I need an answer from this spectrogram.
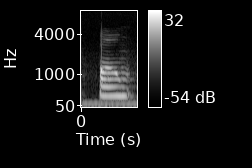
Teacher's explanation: Pão, apesar de terminar com O, é pronunciado como se fosse um U. Então, é considerado uma semivogal.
